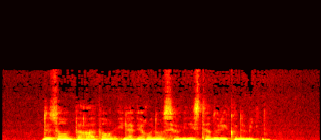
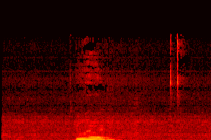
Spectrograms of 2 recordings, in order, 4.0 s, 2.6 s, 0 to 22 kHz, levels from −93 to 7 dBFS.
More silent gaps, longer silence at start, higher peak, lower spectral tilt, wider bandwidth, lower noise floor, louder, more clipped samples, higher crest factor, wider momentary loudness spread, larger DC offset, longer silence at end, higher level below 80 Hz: neither; first, 0.55 s vs 0.05 s; first, -2 dBFS vs -22 dBFS; about the same, -7.5 dB/octave vs -6.5 dB/octave; second, 9.6 kHz vs 16.5 kHz; second, -52 dBFS vs -58 dBFS; first, -12 LUFS vs -37 LUFS; neither; second, 10 dB vs 18 dB; second, 6 LU vs 24 LU; neither; first, 0.65 s vs 0.35 s; first, -38 dBFS vs -72 dBFS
